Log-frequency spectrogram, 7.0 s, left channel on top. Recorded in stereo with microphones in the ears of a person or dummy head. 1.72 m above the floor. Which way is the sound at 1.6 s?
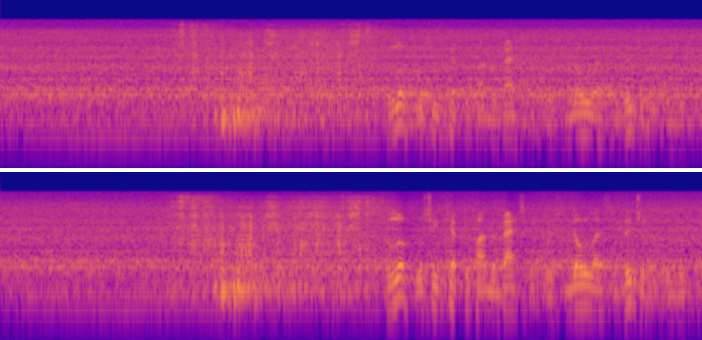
20° right (ahead or behind).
